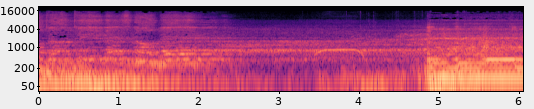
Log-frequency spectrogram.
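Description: Live pop concert heard from the audience: the band and singers end a song, leaving a quieter stretch of crowd noise with one voice briefly holding a note. About five seconds in, loud sustained keyboard chords start, opening the next piece.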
